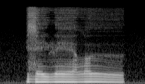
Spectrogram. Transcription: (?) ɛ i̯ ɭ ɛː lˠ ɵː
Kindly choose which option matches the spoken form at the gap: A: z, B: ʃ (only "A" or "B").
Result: A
